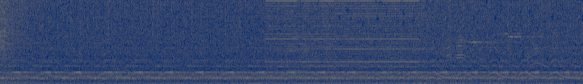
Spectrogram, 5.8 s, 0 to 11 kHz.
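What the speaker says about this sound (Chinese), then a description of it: "救护车来了" Wailing ambulance siren from the video game GTA5, a steady electronic tone that sweeps up and down continuously over a busy traffic-and-engine backdrop, loud and close throughout.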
